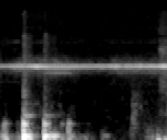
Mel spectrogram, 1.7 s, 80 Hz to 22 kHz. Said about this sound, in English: I think there's a fire alarm going off, so give me 1 second. All right. Did you hear that? Yeah, I was wondering what that was. It's probably like one of the neighbors. It's not here.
